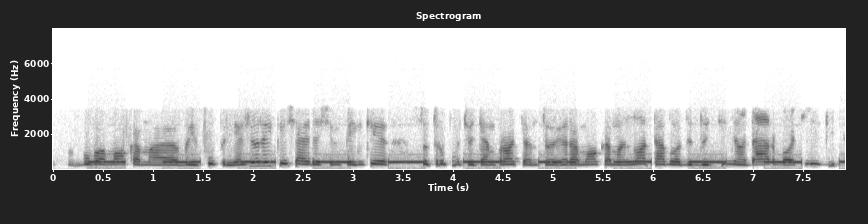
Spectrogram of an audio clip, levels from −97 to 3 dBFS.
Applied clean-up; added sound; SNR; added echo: none; Alarm / Keyboard (musical); 2 dB; none.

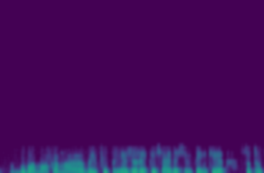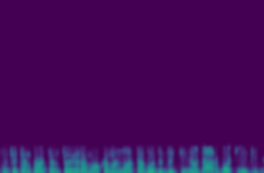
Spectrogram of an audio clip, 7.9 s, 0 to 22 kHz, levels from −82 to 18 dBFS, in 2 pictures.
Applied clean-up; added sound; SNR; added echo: none; none; none; none.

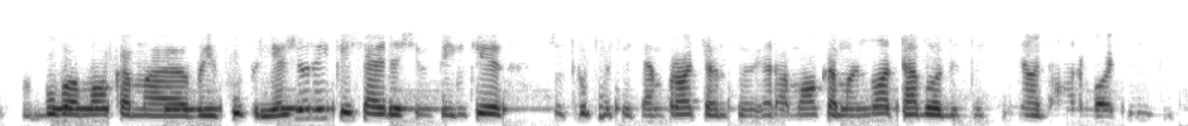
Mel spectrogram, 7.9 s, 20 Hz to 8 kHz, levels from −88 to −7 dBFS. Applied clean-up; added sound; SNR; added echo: neural mask model DeepFilterNet 3.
